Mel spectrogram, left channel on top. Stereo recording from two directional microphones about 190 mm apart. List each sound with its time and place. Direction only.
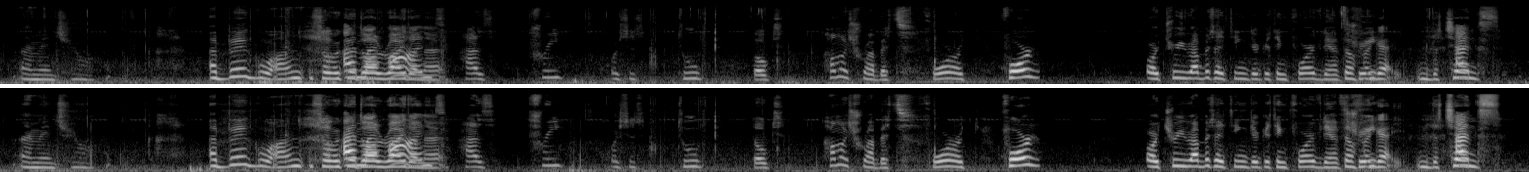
0.2 s a woman's voice: 15° right (ahead or behind)
1.5 s a sound: 5° right (ahead or behind)
2.0 s speech: 5° left (ahead or behind)
3.0 s a woman's voice: 50° right (ahead or behind)
3.6 s a woman's voice: 10° right (ahead or behind)
4.4 s a woman's voice: 45° right (ahead or behind)
5.3 s speech: 35° right (ahead or behind)
7.5 s speech: 60° right (ahead or behind)
8.3 s speech: 40° right (ahead or behind)
11.7 s a woman's voice: 40° right (ahead or behind)
13.5 s a woman's voice: 15° right (ahead or behind)
14.5 s speech: 40° right (ahead or behind)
